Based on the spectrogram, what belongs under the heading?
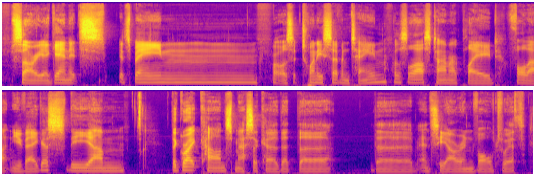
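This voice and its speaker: A young Australian man rambles through his opinions in a loose, halting way, full of ums, uhs and restarts. His voice sits a little low and comes across smooth and clean. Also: a bit bright. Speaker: YouTube host ranking game companions. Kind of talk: casual unscripted commentary.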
